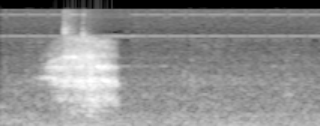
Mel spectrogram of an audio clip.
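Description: A person's short breathy exhale into a microphone, about half a second long.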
